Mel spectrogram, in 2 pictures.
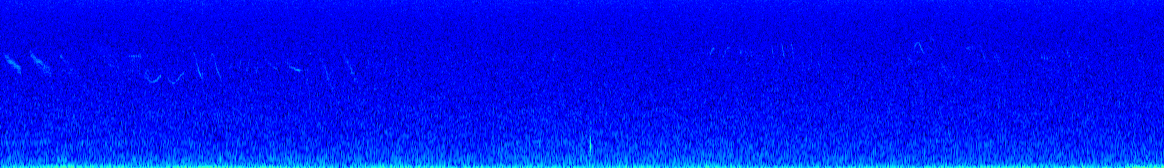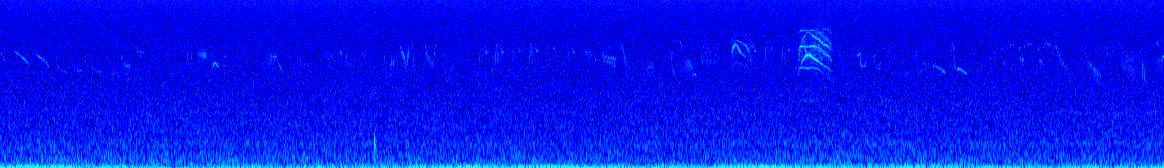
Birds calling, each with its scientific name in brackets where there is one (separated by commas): Eurasian Skylark (Alauda arvensis), Hawaii Amakihi (Chlorodrepanis virens), Warbling White-eye (Zosterops japonicus)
